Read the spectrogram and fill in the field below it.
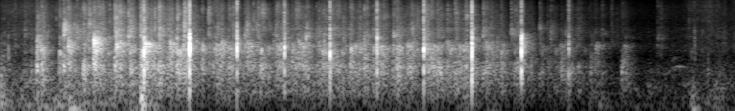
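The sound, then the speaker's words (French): People at a Foundation assembly clap steadily to welcome three volunteers based in Geneva, a dense patter of hands with a few sharper claps standing out, then the applause thins and dies away near the end. “On peut les applaudir.”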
